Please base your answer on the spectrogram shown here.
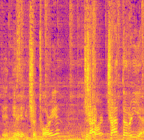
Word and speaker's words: Trattoria: Trattoria, actually. Trattoria. Yeah, Trattoria is the Italian pronunciation.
